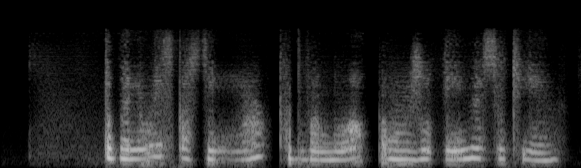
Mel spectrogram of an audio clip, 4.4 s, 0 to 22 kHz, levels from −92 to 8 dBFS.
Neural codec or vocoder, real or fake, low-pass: codec, 44.1 kHz, 0.9 kbps, DAC; fake; 10.8 kHz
